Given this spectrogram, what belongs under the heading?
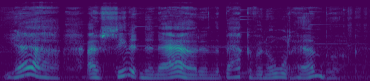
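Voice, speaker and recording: A woman's voice: fairly low pitch, lively intonation, moderate pace, slight background noise, natural voice. A woman voicing a conspiracy-minded, stubborn teenage schoolboy in a visual novel game, emphatic and melodramatic. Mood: insistent.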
